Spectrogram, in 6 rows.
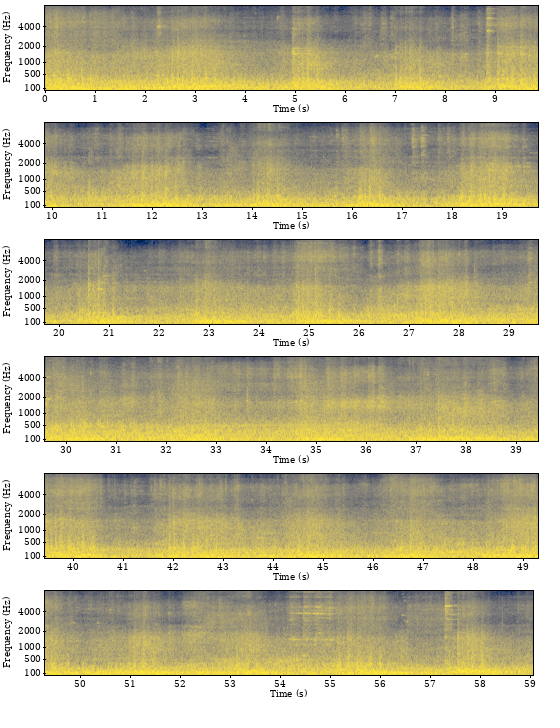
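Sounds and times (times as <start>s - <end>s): freight train wheels rumbling on rail: 0.0s - 59.0s.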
